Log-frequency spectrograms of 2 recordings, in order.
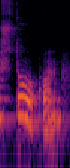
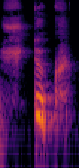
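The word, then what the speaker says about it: Stück: ціни вказані за одну штуку Зверніть увагу що с у нас на початку слова якщо після неї знаходиться буква Т вона читається як шин і також є в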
